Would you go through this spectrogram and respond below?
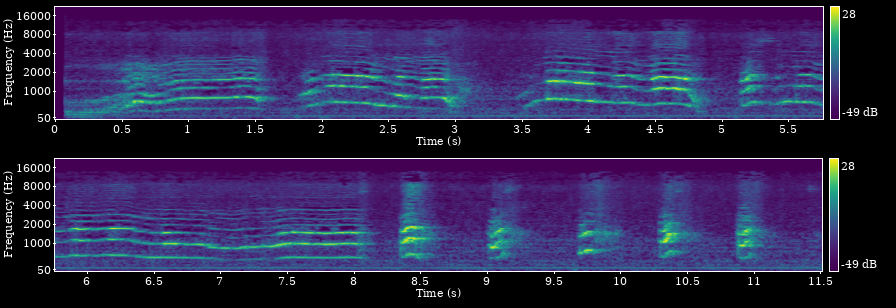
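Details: Siberian Husky refusing to take a shower and vocally arguing: long wavering howl-like 'talking' calls that rise and fall in several drawn-out phrases, followed by five short sharp barks spaced about half a second to a second apart.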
